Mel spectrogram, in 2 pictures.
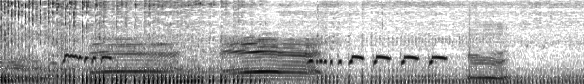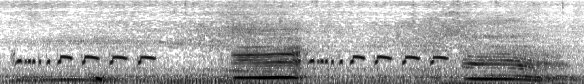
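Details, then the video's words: ['Village cows led by a shepherd back to the pen in the countryside, mooing repeatedly in rich, wavering bellows, several overlapping calls across the clip, with bursts of small high chirping notes between them and steady background noise.'] "Cow Sound, Funny Cow, Cow Moo"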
